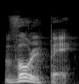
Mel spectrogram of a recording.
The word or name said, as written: volpe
